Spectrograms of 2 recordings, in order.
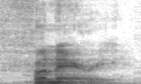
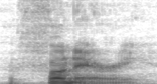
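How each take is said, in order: First: The opening F and N blend into one cluster. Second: A vowel splits the opening F and N apart. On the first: "I believe that to be correct" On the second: "pronounces it as like two separate syllables almost"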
